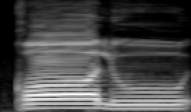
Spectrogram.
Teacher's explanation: اس میں قاف موٹا پڑا جائے گا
